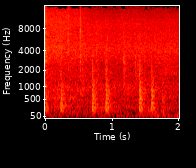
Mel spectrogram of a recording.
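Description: A few faint, light clicks and knocks, spread irregularly, from hands working a car headlight unit loose after its retaining nut has been undone.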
